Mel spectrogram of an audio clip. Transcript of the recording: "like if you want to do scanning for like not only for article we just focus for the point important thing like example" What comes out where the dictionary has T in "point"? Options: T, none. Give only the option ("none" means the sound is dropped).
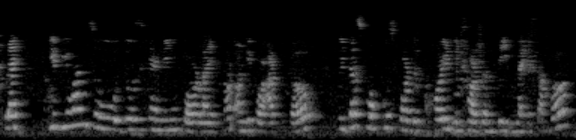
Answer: none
